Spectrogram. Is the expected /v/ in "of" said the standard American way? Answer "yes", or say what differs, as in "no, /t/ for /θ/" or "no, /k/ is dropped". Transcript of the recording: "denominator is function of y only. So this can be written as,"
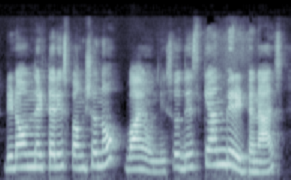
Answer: yes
